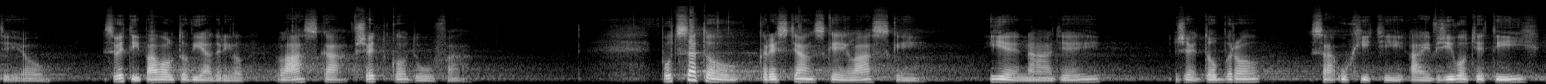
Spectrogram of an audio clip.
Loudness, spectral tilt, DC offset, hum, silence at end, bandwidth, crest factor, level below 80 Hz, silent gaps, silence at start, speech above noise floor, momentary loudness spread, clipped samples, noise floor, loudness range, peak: -18 LUFS; -4.5 dB/octave; under 0.1%; none; 0 s; 14.5 kHz; 20 dB; -70 dBFS; none; 0 s; 34 dB; 14 LU; under 0.1%; -52 dBFS; 5 LU; 0 dBFS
